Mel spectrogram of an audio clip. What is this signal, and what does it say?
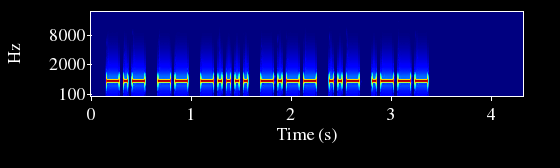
Morse code, heard as a keyed tone, about 28 wpm, 700 Hz. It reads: KM6YUJ
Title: USA Callsign DE Callsign 28wpm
